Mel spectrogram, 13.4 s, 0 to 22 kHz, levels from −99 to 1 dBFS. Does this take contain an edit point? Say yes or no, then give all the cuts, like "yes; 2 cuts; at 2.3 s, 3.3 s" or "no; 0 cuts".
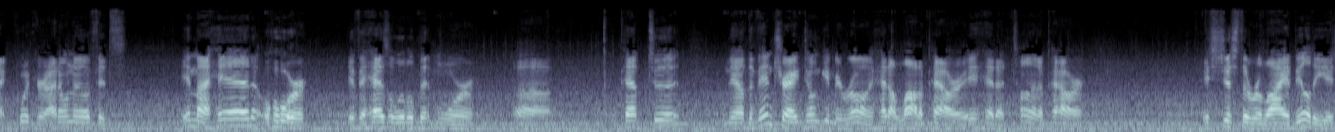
no; 0 cuts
